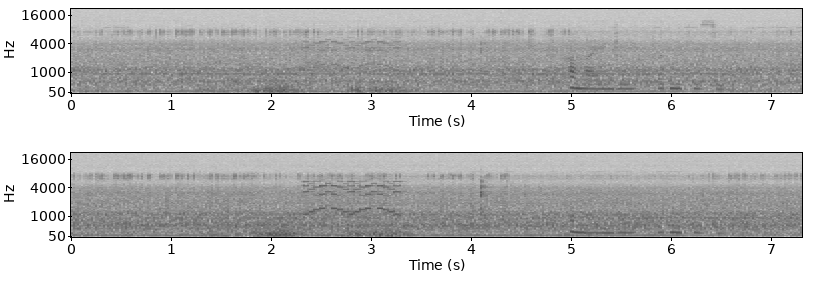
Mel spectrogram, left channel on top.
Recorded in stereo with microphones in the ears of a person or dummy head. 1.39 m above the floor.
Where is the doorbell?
55° right (ahead or behind).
